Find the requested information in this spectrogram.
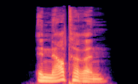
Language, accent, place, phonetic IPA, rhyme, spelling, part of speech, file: German, Germany, Berlin, [iˈnɛʁtəʁən], -ɛʁtəʁən, inerteren, adjective, De-inerteren.ogg
- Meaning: inflection of inert: 1. strong genitive masculine/neuter singular comparative degree 2. weak/mixed genitive/dative all-gender singular comparative degree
